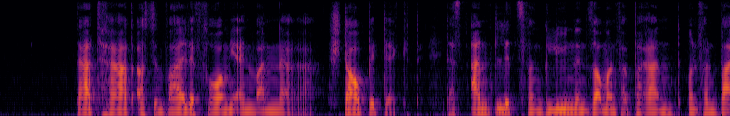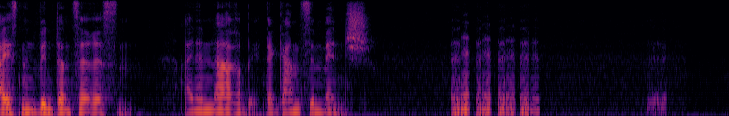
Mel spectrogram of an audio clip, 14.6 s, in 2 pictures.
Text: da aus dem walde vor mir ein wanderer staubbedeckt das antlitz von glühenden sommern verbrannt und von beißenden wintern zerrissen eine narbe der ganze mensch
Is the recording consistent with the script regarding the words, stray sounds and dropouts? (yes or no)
no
